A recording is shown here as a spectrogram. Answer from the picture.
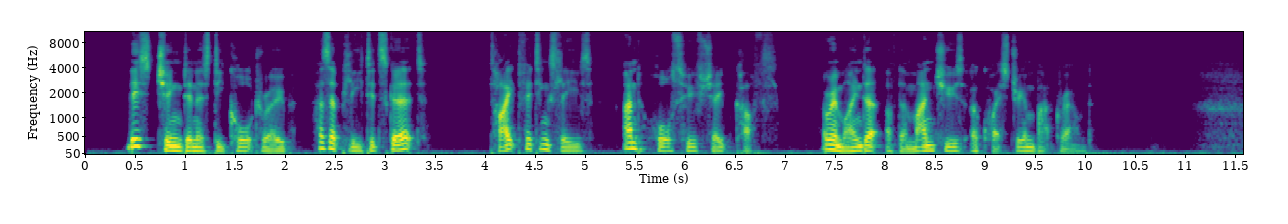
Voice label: ENG, audio guide; Chris Hall collection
